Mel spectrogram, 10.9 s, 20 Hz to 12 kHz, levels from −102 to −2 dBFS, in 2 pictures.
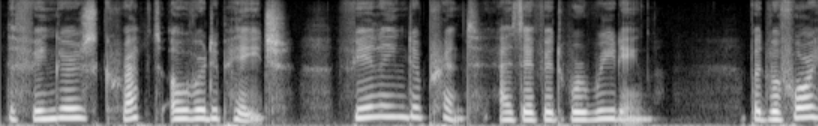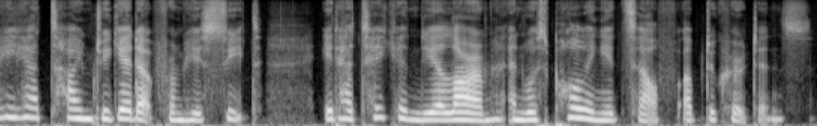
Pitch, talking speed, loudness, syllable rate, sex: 225 Hz, 205 wpm, -19 LUFS, 5.2 syllables/s, female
